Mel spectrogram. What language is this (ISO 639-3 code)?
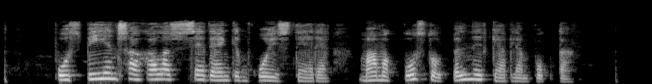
mrj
